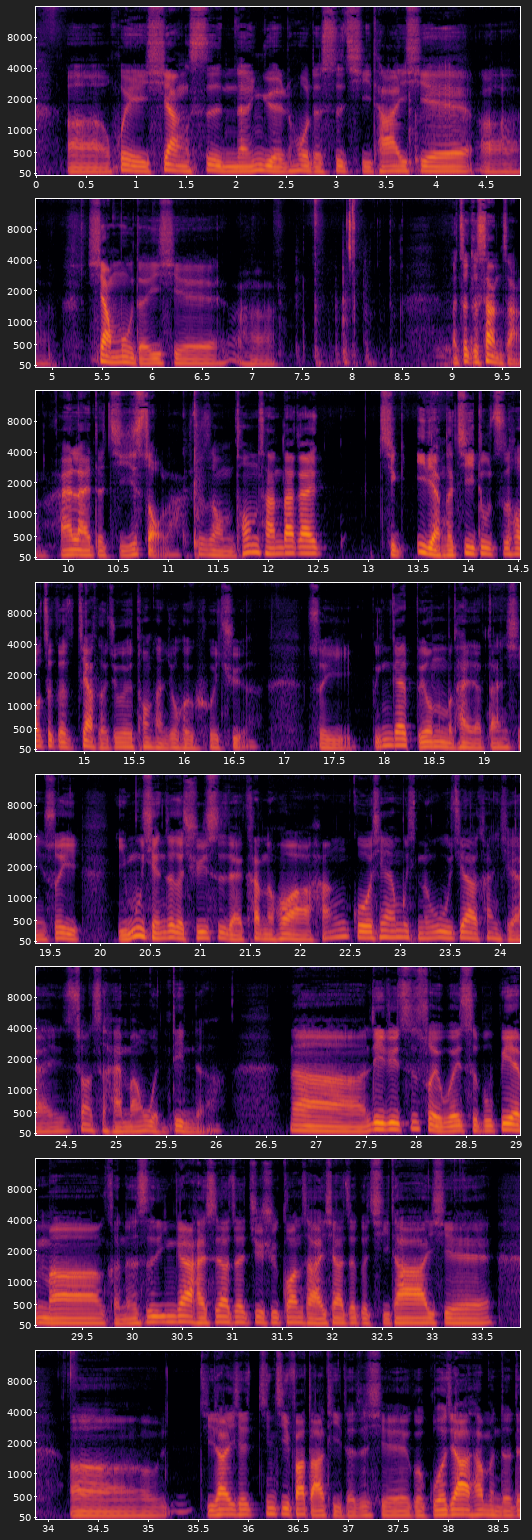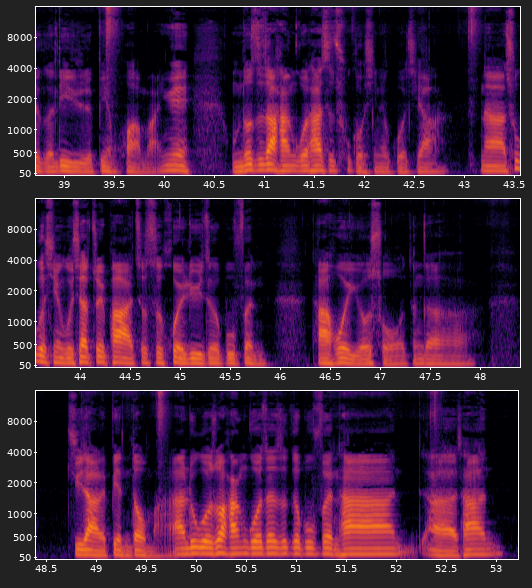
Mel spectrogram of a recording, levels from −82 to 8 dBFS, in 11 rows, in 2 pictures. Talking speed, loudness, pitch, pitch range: 255 characters per minute, -24 LUFS, 105 Hz, 90-120 Hz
